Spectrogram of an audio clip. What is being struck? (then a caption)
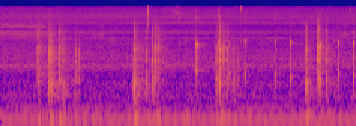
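Small printed cardboard box. Long nails tap with both hands on the lid of a small, closed, hollow rectangular decorative cardboard box covered in Paris photo prints. The result is a quick, irregular series of soft, dry clicks with a slightly hollow knock, each dying away almost at once over a steady low hum.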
